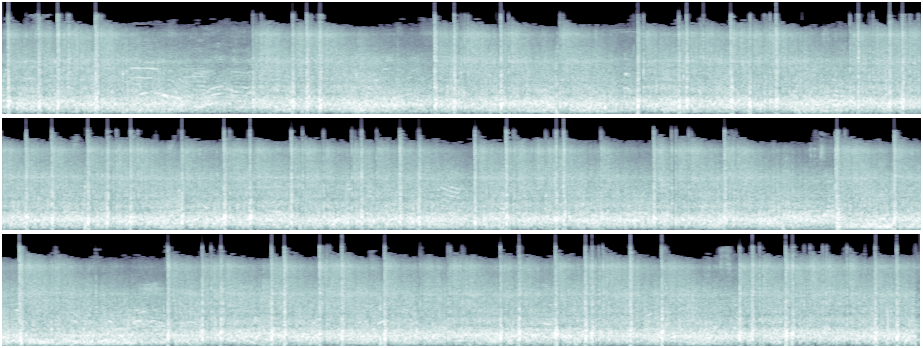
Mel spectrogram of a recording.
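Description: Fireworks bang and crackle outdoors, one burst after another.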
